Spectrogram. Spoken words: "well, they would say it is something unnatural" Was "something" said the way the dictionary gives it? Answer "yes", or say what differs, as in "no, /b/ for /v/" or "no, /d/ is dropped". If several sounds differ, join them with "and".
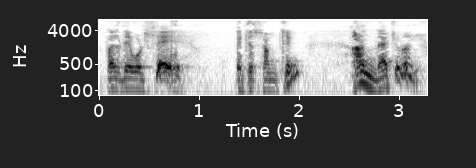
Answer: no, /t/ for /θ/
